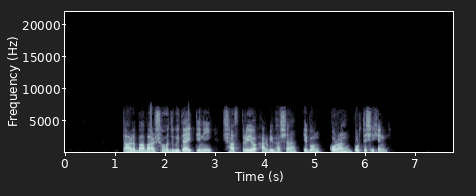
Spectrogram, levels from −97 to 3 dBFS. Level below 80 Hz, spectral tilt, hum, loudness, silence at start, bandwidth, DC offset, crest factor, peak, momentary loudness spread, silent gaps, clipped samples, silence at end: -52 dBFS; -7 dB/octave; none; -19 LUFS; 1.15 s; 7.2 kHz; under 0.1%; 18 dB; -2 dBFS; 9 LU; none; under 0.1%; 1.35 s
